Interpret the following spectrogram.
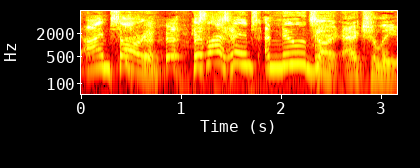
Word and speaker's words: Anunoby: OG Anunoby. Yeah. He makes $36 million. It's spelled OG. I'm sorry. His last name's Anunoby. Sorry, actually, it's Drew. Anunoby?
